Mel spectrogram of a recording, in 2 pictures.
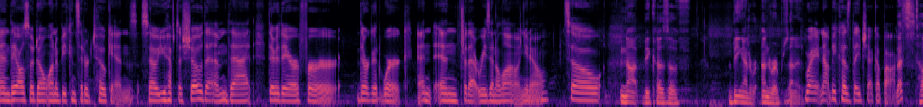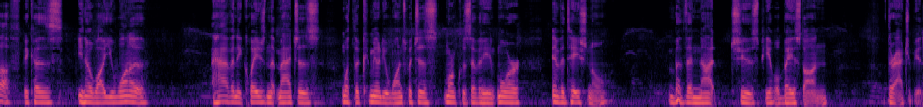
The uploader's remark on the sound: recorded at Node Interactive 2016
